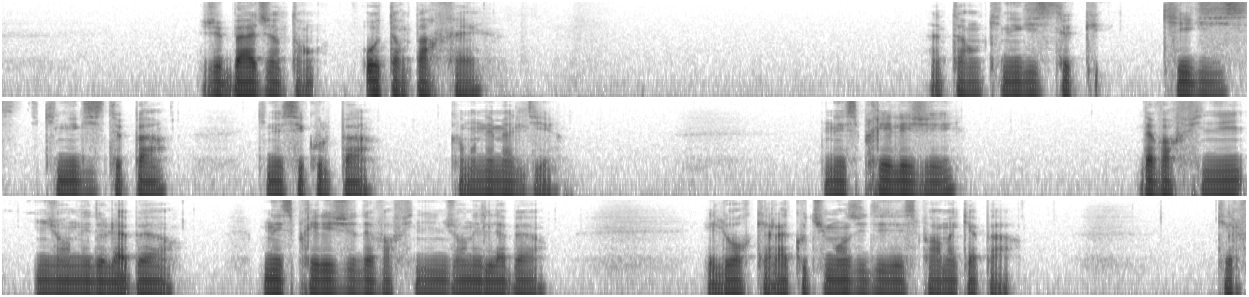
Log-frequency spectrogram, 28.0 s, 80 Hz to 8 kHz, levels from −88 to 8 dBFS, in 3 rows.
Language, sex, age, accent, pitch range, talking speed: French, male, 20-39, French, 85-95 Hz, 120 wpm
